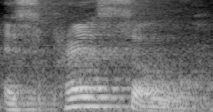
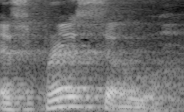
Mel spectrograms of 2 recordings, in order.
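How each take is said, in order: First: Espresso ending in a plain o, American English. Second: Espresso ending in an ou glide, British English. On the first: Teacher demonstrates American espresso for comparison. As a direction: model American espresso with a pure o. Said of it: "untuk Amerika". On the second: Teacher demonstrates British espresso for comparison. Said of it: "gaya orang Inggris". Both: Shown as a demonstration.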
